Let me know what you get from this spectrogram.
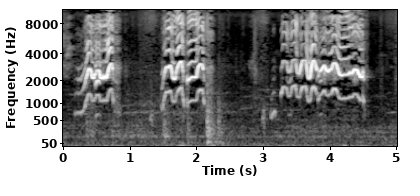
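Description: A male civet in heat repeats a high, squeaky, quavering call three times, each note bending up and down. It is a mating call, heard indoors against a faint low hum.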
